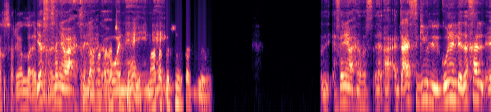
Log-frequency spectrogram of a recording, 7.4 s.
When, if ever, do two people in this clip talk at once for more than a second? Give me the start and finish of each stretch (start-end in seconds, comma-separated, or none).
0.5-2.6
